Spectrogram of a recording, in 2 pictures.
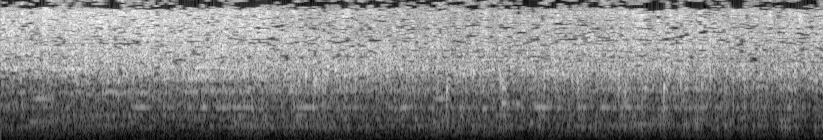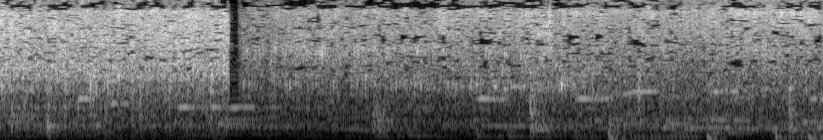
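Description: Chunks of food frying in hot oil in a pot, a loud steady sizzle that drops suddenly about five seconds in to a quieter sizzle. Faint background music plays underneath.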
